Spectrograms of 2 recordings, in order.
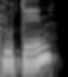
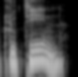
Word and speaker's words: Gluten: das heißt aber Gluten. Mhm. Also auf dem Teen ist, es, äh, ist die Betonung. – Nicht ah, auf dem ah, Glu, ja. sondern auf dem mhm. Teen. Gluten.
